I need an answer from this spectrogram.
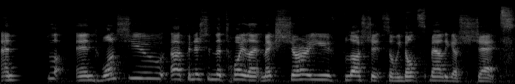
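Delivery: put-on Scottish brogue. Speaker voices a member of the Martikov family; Scottish accent. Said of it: "Martikov family has Scottish accents".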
